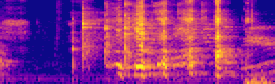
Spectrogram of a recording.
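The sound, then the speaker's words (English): Several glasses clink together in a quick, bright flurry of overlapping chimes, as in a group toast at a house party, with a low thud near the end and faint voices around. “Cheers, you guys. Cheers.”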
